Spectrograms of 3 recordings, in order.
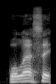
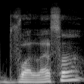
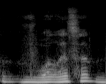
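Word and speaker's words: Wałęsa: in 1981 they threw wesa in prison and I guess I should be pronouncing it vessa vesa for some reason there's a n Sound yeah like why why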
